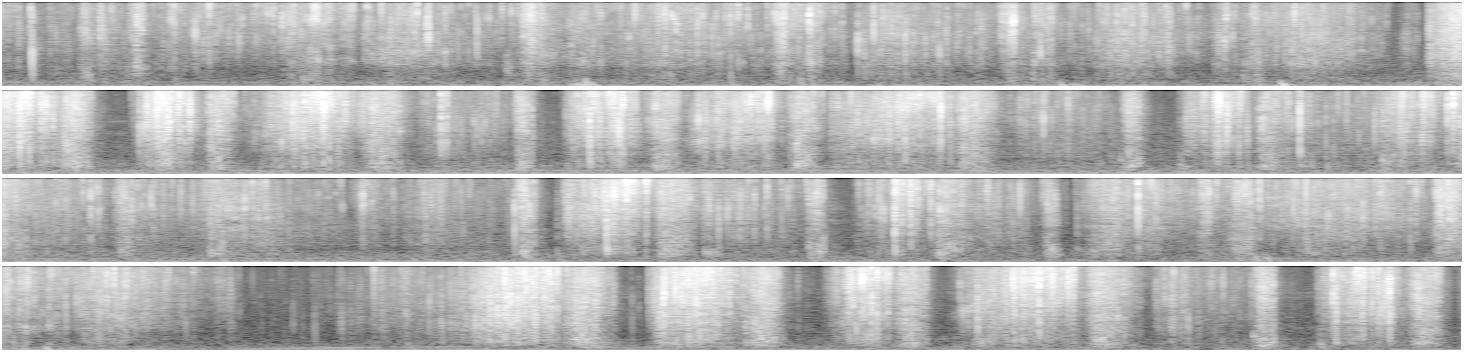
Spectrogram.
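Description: Crunchy slushy slime packed full of beads being squished and pressed by hand, crunching in repeated irregular bursts, with a brief pause about four-fifths through.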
